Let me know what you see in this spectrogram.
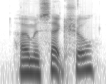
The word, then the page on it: homosexual: British English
